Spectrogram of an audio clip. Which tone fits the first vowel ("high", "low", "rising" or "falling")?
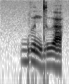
low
